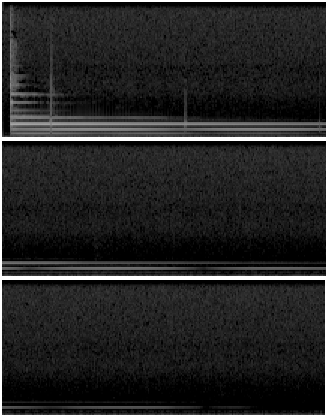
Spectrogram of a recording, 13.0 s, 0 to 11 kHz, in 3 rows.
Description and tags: Instrument: Orchestral Chimes/Tubular Bells, Chromatic- C3-F4
Note: C#, Octave 2
Volume: Piano (p)
RR Var: 1
Mic Setup: 6 SM-57's: 4 in Decca Tree (side-stereo pair-side), 2 close
bells, decca-tree, orchestra, chimes, sample, music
